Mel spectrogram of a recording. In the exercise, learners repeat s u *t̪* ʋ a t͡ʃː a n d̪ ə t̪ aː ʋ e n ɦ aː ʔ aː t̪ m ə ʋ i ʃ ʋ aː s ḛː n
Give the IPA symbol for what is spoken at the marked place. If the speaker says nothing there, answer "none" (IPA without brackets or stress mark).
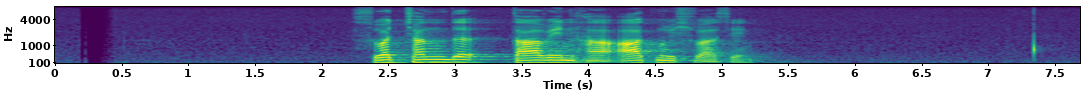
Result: none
